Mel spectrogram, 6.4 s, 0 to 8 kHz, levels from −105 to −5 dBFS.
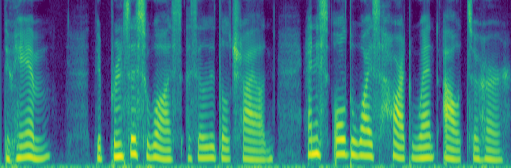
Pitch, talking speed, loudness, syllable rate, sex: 195 Hz, 170 wpm, -18 LUFS, 3.8 syllables/s, female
